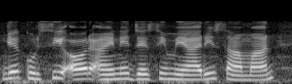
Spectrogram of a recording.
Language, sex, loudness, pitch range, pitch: Urdu, female, -13 LUFS, 230-270 Hz, 250 Hz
